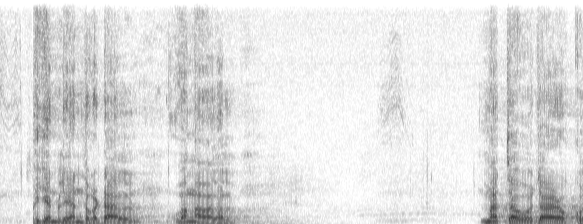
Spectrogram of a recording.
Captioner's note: continues to speak native language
